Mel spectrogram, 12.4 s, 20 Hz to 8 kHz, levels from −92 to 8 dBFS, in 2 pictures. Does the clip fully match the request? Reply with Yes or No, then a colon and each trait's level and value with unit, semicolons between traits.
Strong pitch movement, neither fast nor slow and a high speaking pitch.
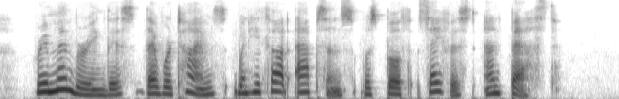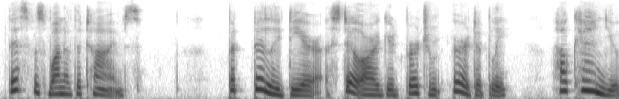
Yes: wide, 7.2 semitones; average, 145 wpm; high, 210 Hz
